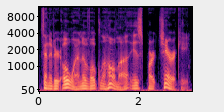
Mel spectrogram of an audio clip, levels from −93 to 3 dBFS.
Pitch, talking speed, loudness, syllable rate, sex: 105 Hz, 135 wpm, -17 LUFS, 5.2 syllables/s, male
